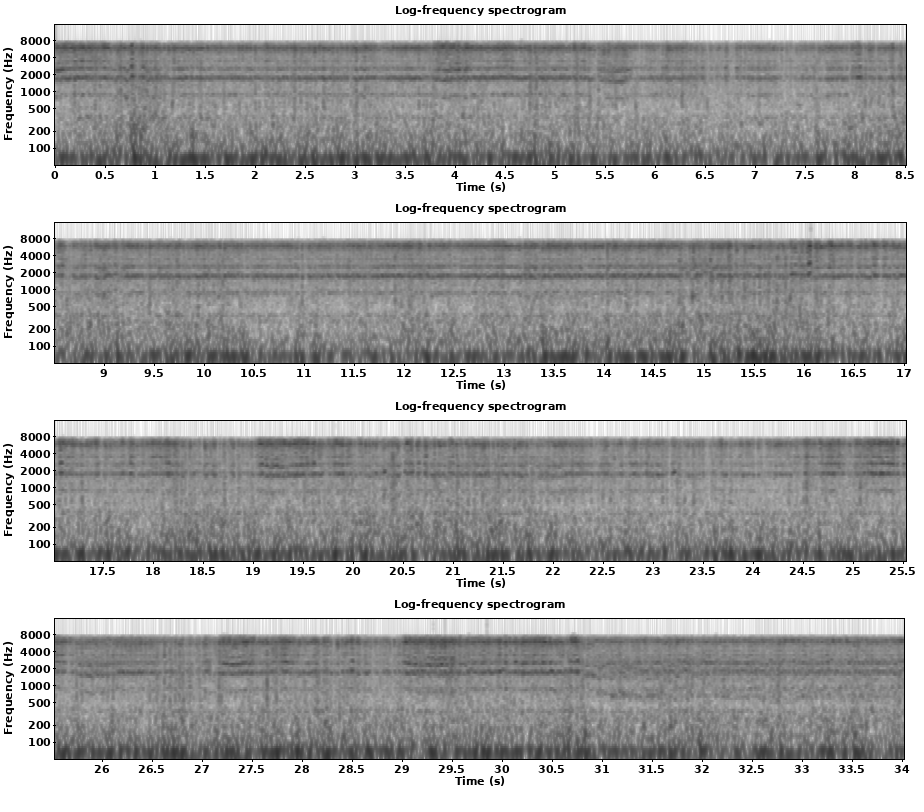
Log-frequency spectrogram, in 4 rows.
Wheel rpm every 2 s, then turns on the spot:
230, 230, 230, 230, 230, 230, 230, 230, 230, 230, 230, 230, 230, 230, 230, 210, 200.
none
